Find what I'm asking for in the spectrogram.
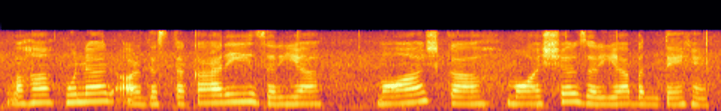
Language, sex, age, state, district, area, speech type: Urdu, female, 30-45, Bihar, Gaya, urban, spontaneous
